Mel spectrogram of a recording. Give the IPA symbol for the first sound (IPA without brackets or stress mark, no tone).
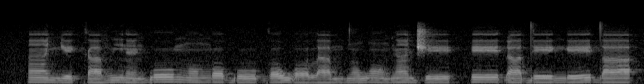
ã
